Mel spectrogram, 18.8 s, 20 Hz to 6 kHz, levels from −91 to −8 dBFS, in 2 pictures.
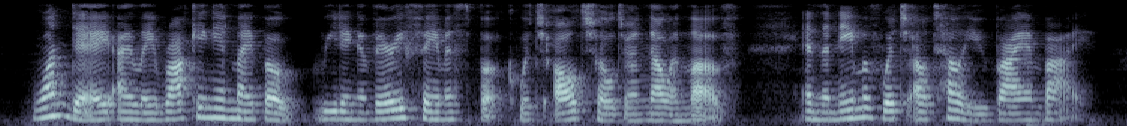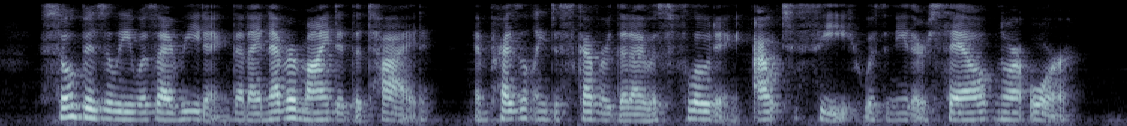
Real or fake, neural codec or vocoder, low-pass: real; none; 5.4 kHz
